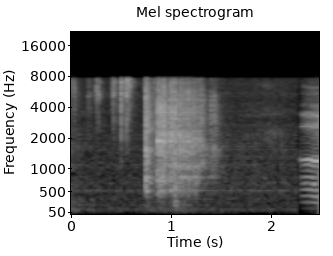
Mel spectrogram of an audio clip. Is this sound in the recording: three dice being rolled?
yes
